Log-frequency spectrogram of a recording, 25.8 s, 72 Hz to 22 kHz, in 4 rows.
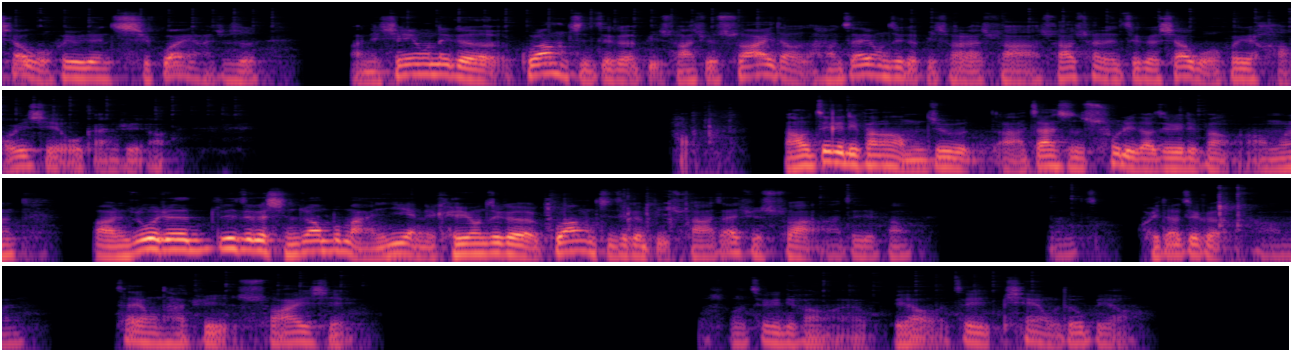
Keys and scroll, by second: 9.8 v, 15.7 b, 16.3 b, 19.0 Return.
